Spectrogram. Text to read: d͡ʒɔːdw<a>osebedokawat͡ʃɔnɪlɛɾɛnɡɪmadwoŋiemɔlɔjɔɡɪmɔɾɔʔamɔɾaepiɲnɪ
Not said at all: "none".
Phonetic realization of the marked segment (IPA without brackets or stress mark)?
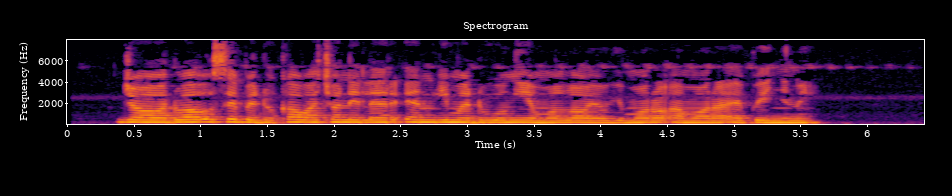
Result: a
